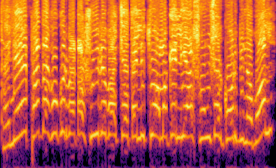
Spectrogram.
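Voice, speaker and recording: A man voicing a furious, foul-mouthed village woman who scolds and curses in a comic cartoon, with a pitch-raised voice. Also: steady tone, rapid-fire, heavy background noise. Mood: furious scolding. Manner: scolding, cursing, aggressive.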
